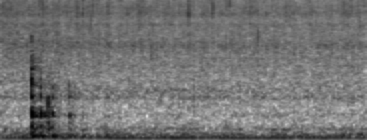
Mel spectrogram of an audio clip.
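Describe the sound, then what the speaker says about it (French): Olive oil seasoned with pepper and paprika cooks in a pan over high heat, giving a steady, quiet sizzle throughout with a brief louder crackle near the start. "Je laisse cuire maintenant comme ça à feu fort"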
